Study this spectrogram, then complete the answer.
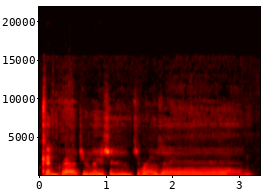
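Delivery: high, loud game-show shout of the winner's name; excited winner announcement. Real, not acted. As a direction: proclaim the winner like a host.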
